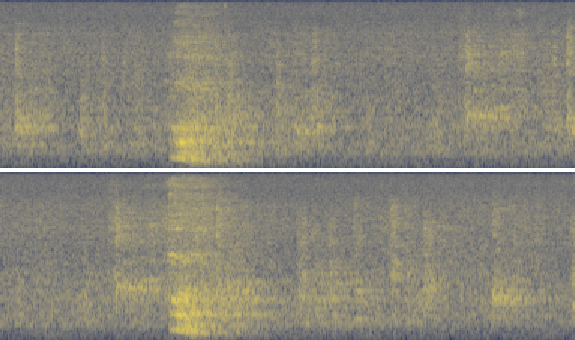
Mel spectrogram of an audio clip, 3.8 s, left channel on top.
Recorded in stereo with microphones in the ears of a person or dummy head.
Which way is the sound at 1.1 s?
75° right (ahead or behind).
